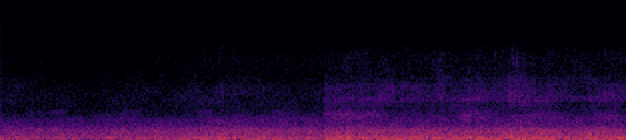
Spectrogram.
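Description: Honey bees hum steadily around a crowded nucleus hive during colony splitting, a close, continuous drone that swells slightly louder halfway through, with no talking.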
